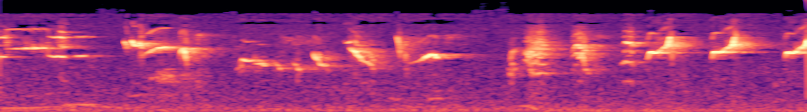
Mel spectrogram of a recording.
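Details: Champion Oriental magpie-robin shooting fast, tight song: descending whistled slurs followed by quick bursts of harsh, scratchy high notes.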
